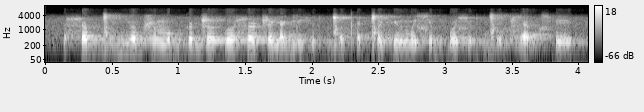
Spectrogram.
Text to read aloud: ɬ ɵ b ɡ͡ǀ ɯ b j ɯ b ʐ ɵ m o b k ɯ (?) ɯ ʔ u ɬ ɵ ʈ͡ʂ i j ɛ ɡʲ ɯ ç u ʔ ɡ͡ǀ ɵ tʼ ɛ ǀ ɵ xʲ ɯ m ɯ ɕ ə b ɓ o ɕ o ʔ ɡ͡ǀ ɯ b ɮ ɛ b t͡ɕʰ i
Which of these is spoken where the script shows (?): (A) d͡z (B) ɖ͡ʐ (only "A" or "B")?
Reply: B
